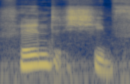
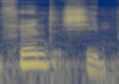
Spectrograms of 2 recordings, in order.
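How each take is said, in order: The two takes are said the same way.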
